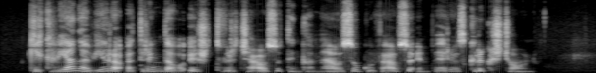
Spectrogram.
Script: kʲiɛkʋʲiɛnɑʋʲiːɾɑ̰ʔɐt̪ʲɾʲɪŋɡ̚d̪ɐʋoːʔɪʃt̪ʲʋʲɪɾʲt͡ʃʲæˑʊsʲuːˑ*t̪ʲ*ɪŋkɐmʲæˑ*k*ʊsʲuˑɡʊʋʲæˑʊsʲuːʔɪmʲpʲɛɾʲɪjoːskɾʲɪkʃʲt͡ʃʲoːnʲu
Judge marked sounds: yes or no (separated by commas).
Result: yes, no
